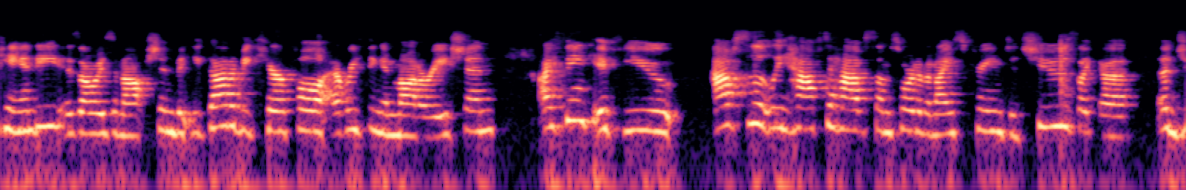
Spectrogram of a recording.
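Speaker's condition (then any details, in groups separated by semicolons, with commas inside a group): No condition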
